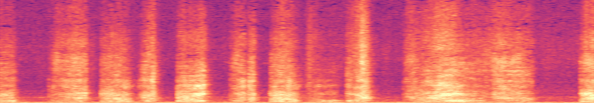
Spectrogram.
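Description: Long fingernails scratch quickly back and forth over a flat, solid, dark grey porous foam mat. The result is a dry, airy rasping in uneven bursts, about six strokes with short pauses between them.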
